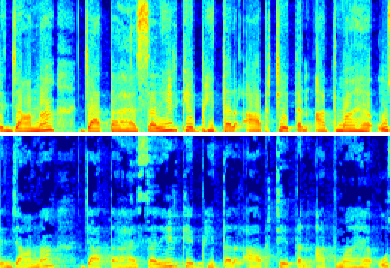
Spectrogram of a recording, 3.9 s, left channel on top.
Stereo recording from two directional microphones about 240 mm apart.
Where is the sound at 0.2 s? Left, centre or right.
Left.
